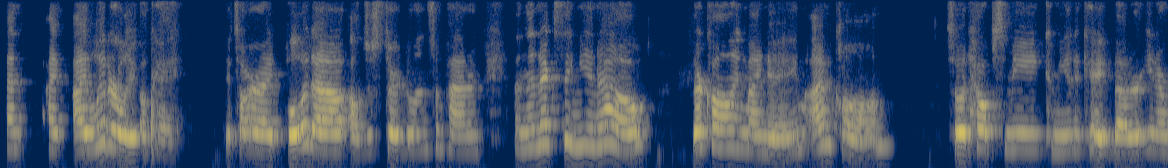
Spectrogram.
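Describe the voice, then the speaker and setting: A woman leading an online drawing class, explaining each step in a relaxed, chatty way while losing her voice. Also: fairly high pitch. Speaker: art workshop instructor. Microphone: video call.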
